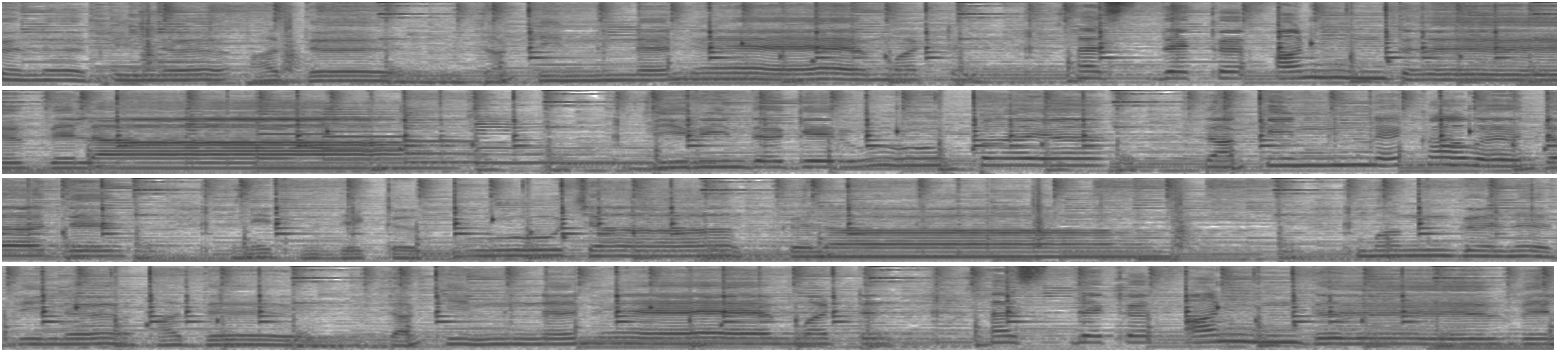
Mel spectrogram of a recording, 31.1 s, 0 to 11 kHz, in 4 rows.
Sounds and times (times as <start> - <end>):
Wedding music: 0.0 - 31.0.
